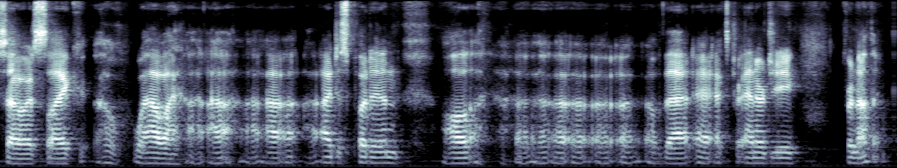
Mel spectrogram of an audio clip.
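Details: Adult male speech-language pathologist who stutters, speaking without fluency strategies; word repetitions; stuttering.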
